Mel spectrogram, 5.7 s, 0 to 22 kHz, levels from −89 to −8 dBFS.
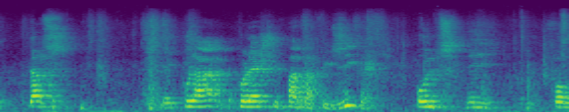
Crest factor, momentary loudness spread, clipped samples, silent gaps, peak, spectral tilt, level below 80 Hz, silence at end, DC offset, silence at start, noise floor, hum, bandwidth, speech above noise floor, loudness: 20 dB; 19 LU; under 0.1%; none; -4 dBFS; -5.5 dB/octave; -50 dBFS; 0 s; under 0.1%; 0 s; -43 dBFS; none; 15 kHz; 20 dB; -23 LUFS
